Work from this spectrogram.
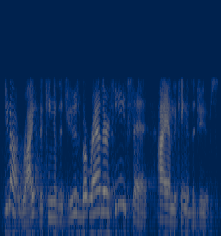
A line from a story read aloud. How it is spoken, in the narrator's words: Pilate answered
